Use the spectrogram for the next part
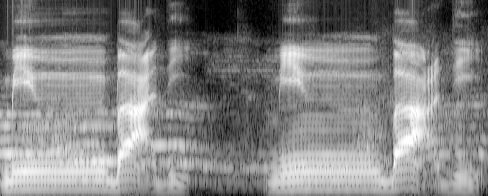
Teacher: Mim kecil di atasnya. Nah, mim ketemu ba itu sama-sama satu makhraj kan? Makhraj apa namanya? Syafatain. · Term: ikhfa syafawi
